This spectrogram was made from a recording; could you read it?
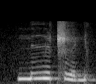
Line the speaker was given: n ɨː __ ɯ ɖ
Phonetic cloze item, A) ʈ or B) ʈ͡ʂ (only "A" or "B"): B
